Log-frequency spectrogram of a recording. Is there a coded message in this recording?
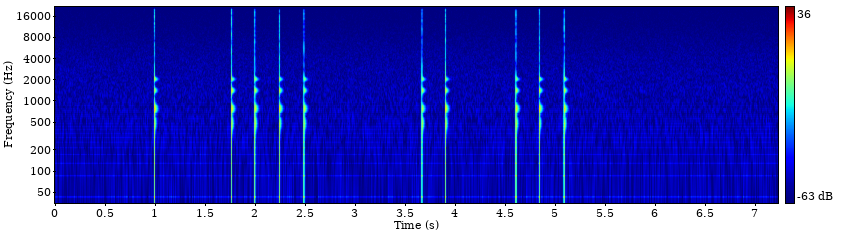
Yes: tap code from 1.0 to 5.2 s, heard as taps on a table, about 4 knocks a second. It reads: DH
